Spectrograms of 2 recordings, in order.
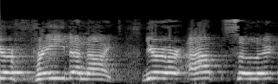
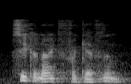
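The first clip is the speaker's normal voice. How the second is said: low, hushed plea; a quiet pastoral appeal to forgive; soft urging; 10 semitones lower, 10 dB quieter, faster than usual. Real, not acted. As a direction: press it gently and softly. Preacher urging the saints softly.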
